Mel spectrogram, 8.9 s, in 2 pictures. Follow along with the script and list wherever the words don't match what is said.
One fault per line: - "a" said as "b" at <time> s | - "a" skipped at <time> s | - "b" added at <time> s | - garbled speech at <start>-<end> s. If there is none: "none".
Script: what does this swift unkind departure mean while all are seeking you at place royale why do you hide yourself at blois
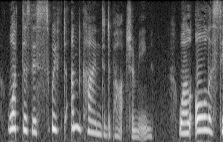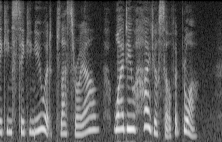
- "seeking" added at 4.7 s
